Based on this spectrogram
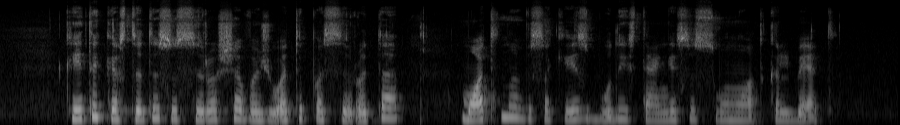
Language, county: Lithuanian, Vilnius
